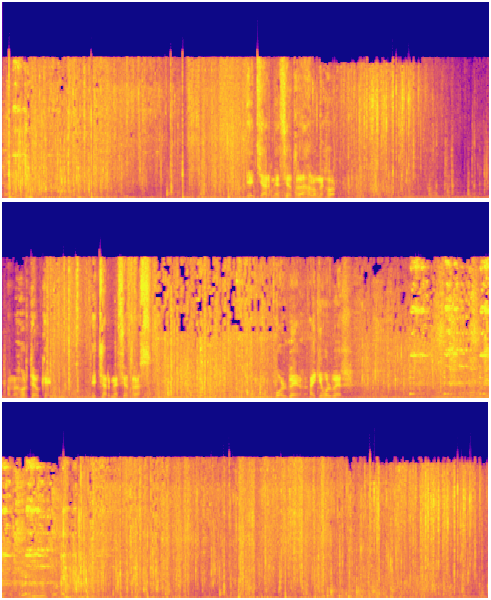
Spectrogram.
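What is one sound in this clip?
Quick footsteps patter on rocky ground.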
